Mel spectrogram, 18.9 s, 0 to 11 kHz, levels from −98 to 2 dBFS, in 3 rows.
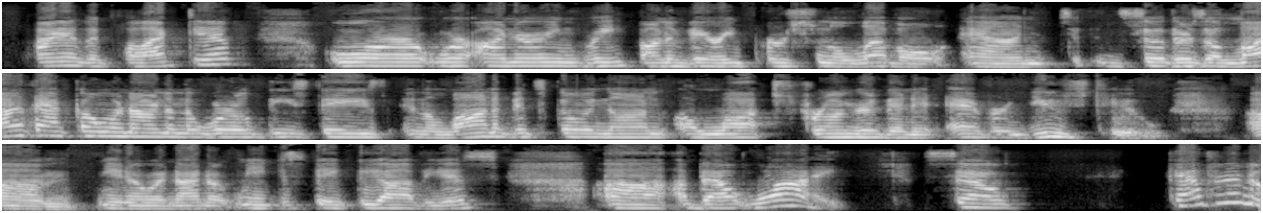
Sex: female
